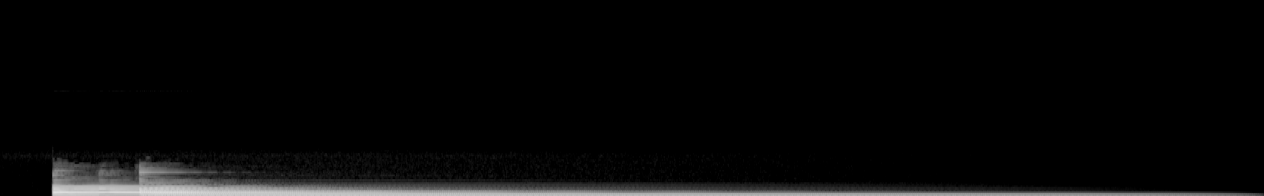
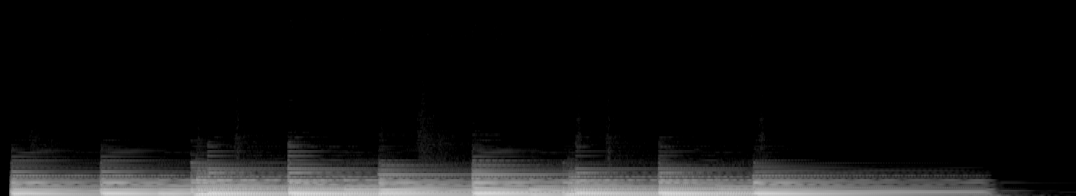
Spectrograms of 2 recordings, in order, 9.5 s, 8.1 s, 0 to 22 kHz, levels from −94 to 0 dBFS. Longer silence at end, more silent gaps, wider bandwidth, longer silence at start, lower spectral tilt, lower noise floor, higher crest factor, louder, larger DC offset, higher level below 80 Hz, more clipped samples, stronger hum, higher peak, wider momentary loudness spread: about the same, 0.65 s vs 0.7 s; neither; about the same, 3.7 kHz vs 4 kHz; first, 0.4 s vs 0.05 s; first, -13.5 dB/octave vs -12 dB/octave; second, -52 dBFS vs -79 dBFS; first, 20 dB vs 14 dB; about the same, -21 LUFS vs -22 LUFS; neither; first, -34 dBFS vs -48 dBFS; neither; neither; first, -4 dBFS vs -8 dBFS; first, 22 LU vs 12 LU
